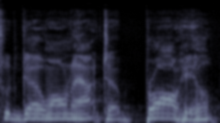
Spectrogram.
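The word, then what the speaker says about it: Broyhill: And then you'd go, the reps would go on out to Braw Hill, pronouncing that correctly, not Broy Hill, Braw Hill, and out to, what's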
